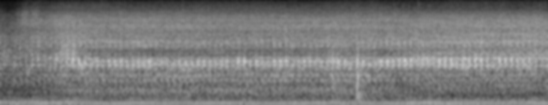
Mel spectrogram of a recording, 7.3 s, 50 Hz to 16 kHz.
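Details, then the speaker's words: VAZ 2109 at 192,000 on the odometer, cold idle: steady light clatter from worn lifter bores in the cylinder head. Noise is louder when cold and expected to fade once warm. "Стаканчики брякали сильнее. Ну и завязкости тоже много зависит. Они брякают, потому что ещё не вошли, ну, тепловой зазор ещё."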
